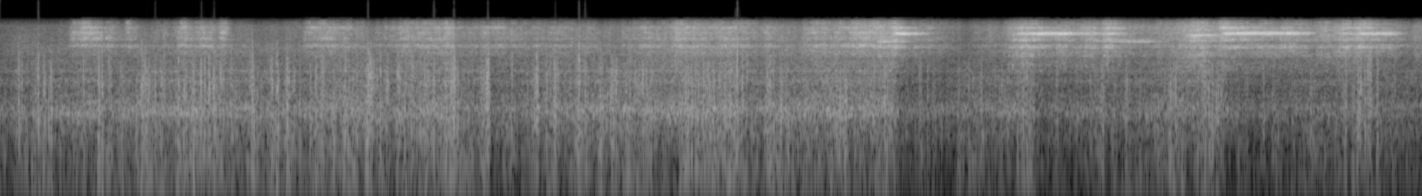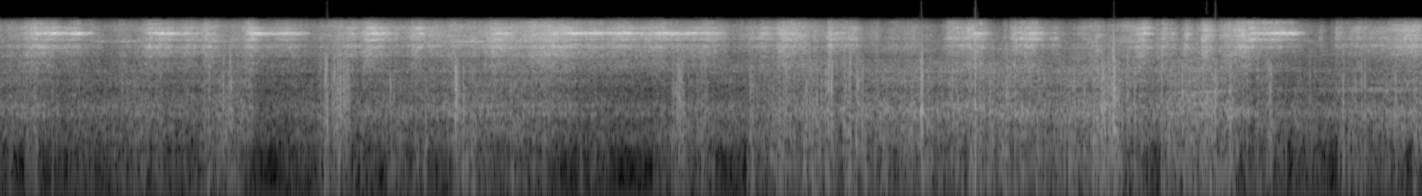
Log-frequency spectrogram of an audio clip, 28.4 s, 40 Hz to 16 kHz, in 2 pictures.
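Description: Train of coaches behind steam locomotive 61994 rolling round a tight curve, the wheel flanges squealing in high-pitched squeals that come and go, strongest through the latter two-thirds, over the steady rumble and clatter of the wheels on the rails.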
